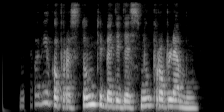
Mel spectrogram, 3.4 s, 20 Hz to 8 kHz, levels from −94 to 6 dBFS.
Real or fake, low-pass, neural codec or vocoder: real; 7.2 kHz; none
